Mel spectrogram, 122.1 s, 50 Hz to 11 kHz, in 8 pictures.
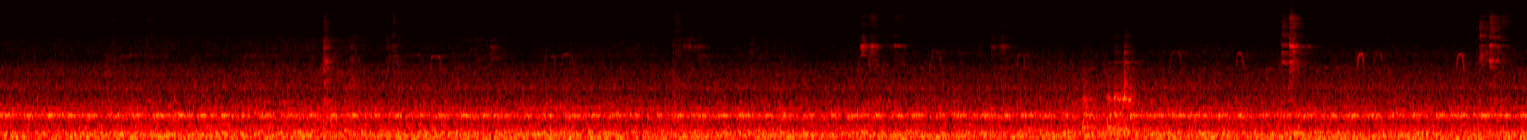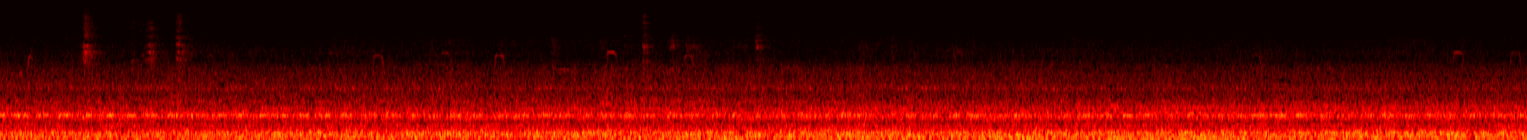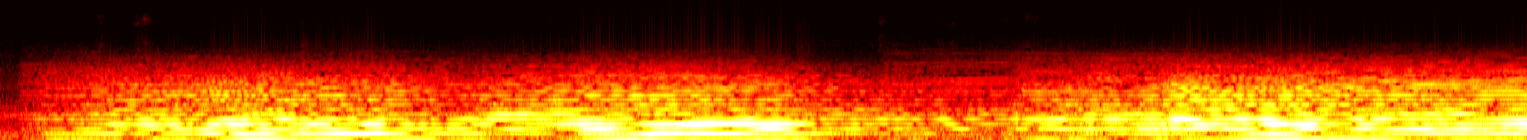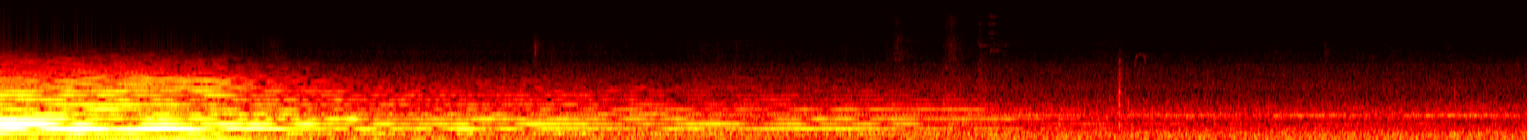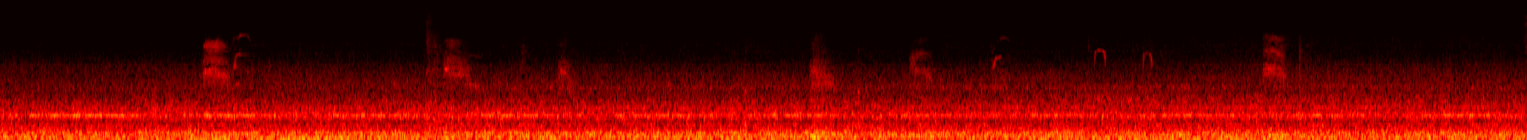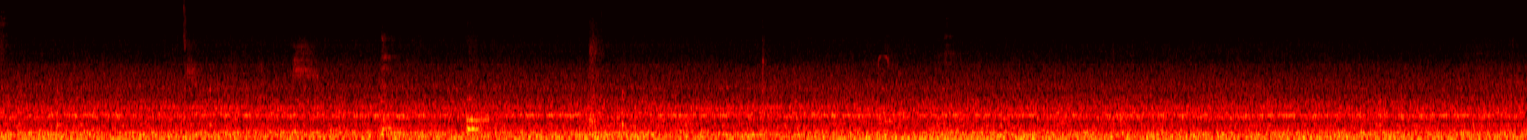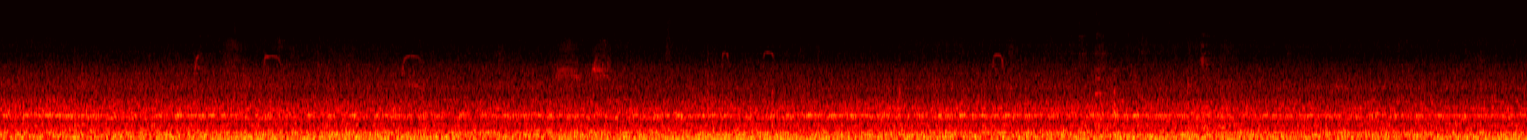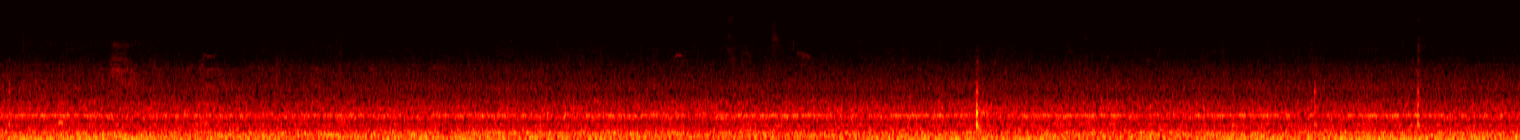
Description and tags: Sounds of a ships fog-horn in the distance. This is part of a 3 recording set. The ship made the same sound three times as it came up a harbour. This recording was made at night. Temperature 5 degrees C. The horn reverberates off the surrounding hills.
